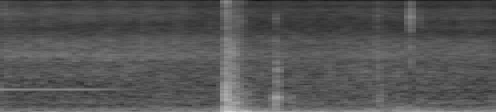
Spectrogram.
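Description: A pickup truck door shut with a heavy thump about a second in, followed by a lighter knock from a door latch.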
